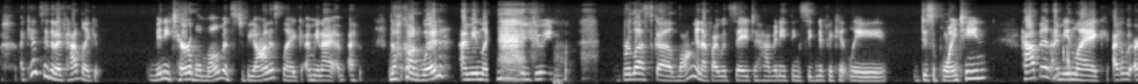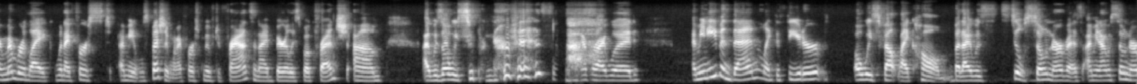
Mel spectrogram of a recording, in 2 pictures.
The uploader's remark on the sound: tech issues during our Skype recording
